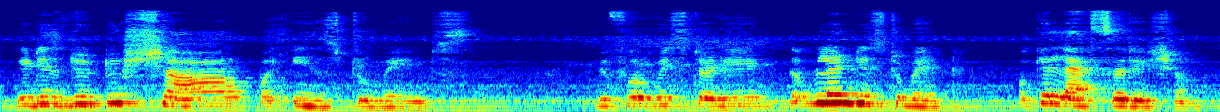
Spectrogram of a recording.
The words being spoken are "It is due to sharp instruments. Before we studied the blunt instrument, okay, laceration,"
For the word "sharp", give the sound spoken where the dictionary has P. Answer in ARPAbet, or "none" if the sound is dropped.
P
